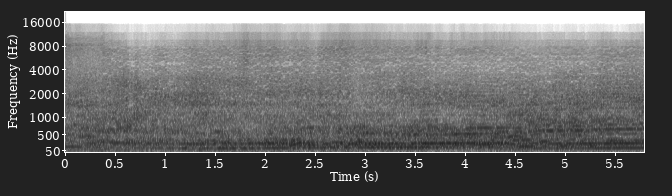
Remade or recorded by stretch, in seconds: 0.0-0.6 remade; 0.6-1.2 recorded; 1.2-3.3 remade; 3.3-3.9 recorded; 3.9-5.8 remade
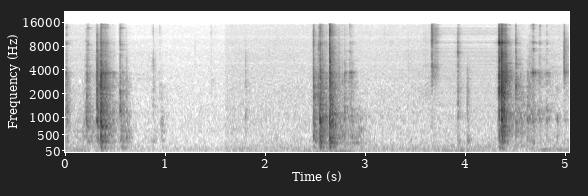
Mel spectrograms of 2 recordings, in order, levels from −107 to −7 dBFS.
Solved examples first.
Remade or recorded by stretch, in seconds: 0.0-3.7 recorded; 3.7-4.4 remade; 4.4-5.0 recorded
